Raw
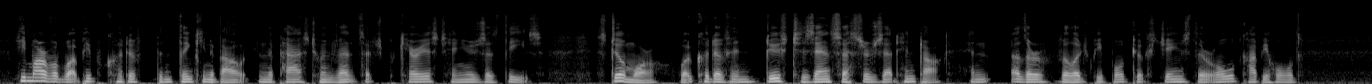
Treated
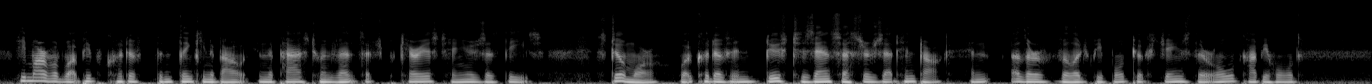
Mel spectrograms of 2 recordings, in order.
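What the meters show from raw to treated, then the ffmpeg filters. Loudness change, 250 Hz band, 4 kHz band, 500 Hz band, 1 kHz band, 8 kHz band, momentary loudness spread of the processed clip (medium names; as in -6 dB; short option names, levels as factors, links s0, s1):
+2.0 dB, -3.5 dB, no reading, -7.0 dB, -0.5 dB, under -10 dB, 7 LU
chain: -af "firequalizer=gain_entry='entry(110,0);entry(190,-12);entry(310,-12);entry(480,-14);entry(740,-23);entry(1400,4);entry(2300,-12);entry(5600,-20);entry(12000,-14)':delay=0.05:min_phase=1,volume=2.37"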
